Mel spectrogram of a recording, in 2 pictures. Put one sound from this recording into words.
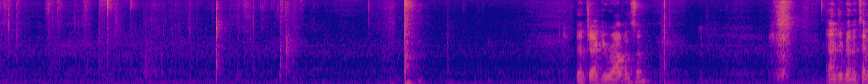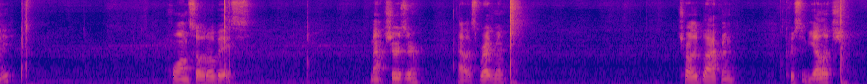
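Cards tap and slide against each other.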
